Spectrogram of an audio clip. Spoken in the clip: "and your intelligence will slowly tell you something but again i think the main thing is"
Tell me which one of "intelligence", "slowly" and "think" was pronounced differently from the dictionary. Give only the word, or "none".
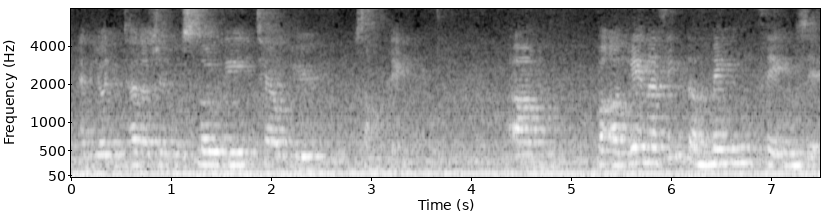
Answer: intelligence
